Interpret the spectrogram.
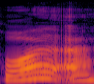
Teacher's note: شین کے اوپر زبر اور الف مد بن رہی ہے یہاں پہ کھڑی زبر ہے تو 2 کاؤنٹس کی الف مد. اور جب خو ہم کریں گے تو بیک آف دا ٹنگ اٹھے گی اور اس میں ہونٹ راؤنڈ نہیں ہوں گے تو اس کا خیال رکھیے گا.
